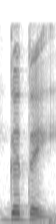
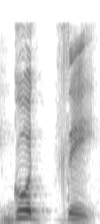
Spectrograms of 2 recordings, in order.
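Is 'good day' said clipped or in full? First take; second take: clipped; full. First: The two words are clipped together into one. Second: Both words are said fully and separately. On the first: The speaker calls it right. "you have to pronounce it in a slang" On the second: The speaker calls it wrong. "hindi good day"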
